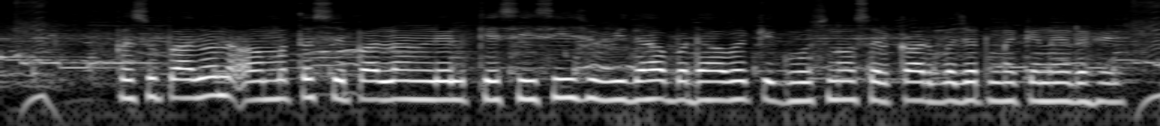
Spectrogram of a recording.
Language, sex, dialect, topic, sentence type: Maithili, male, Eastern / Thethi, agriculture, statement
